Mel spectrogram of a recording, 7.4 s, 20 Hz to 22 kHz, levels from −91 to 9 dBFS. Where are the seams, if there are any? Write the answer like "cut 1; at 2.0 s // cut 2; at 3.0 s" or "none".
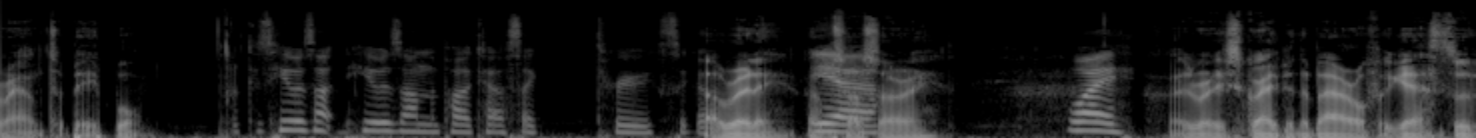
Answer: cut 1; at 1.2 s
